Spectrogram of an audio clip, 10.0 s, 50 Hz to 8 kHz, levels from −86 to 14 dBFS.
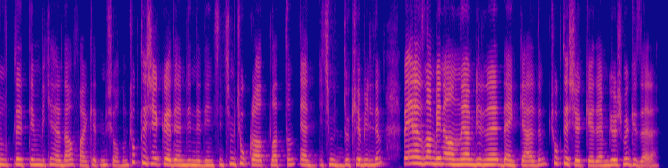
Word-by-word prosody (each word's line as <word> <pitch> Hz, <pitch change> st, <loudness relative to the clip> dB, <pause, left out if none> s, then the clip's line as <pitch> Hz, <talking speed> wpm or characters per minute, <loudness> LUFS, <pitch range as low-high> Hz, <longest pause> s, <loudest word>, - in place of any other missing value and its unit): mutlu 235 Hz, +1 st, 0 dB
ettiğimi 235 Hz, -1 st, 0 dB
bir 220 Hz, -, -3 dB
kere 225 Hz, -3 st, -2 dB
daha 225 Hz, +2 st, -1 dB
fark 210 Hz, -3 st, -7 dB
etmiş 220 Hz, +1 st, -6 dB
oldum. 200 Hz, +1 st, -5 dB
Çok 345 Hz, +8 st, -7 dB
teşekkür 270 Hz, -4 st, 0 dB
ederim 225 Hz, -2 st, +4 dB
dinlediğiniz 210 Hz, -2 st, +1 dB
için. 225 Hz, -, -5 dB
İçimi 250 Hz, +4 st, -3 dB
çok 270 Hz, 0 st, -6 dB
rahatlattın. 220 Hz, +2 st, -2 dB
Yani 210 Hz, -5 st, -3 dB
içimi 215 Hz, -2 st, -4 dB
dökebildim 235 Hz, +2 st, -1 dB, 0.3 s
ve -, -, +2 dB
en 295 Hz, +1 st, +4 dB
azından 285 Hz, -1 st, +4 dB
beni 265 Hz, -1 st, +5 dB
anlayan 245 Hz, -1 st, +5 dB
birine 240 Hz, -1 st, +3 dB
denk 220 Hz, -3 st, 0 dB
geldim. 215 Hz, +4 st, -3 dB
Çok 290 Hz, -1 st, -6 dB
teşekkür 220 Hz, -6 st, 0 dB
ederim. 200 Hz, +1 st, -1 dB
Görüşmek 230 Hz, +2 st, +1 dB
üzere. 195 Hz, -2 st, -5 dB
230 Hz, 190 wpm, -20 LUFS, 215-250 Hz, 0.3 s, beni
